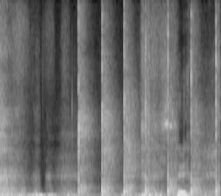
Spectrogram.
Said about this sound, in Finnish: Siinä tästä tuli akateemiset aplodit.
